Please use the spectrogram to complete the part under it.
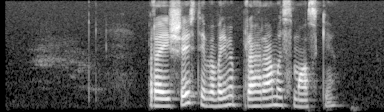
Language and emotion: Russian, neutral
